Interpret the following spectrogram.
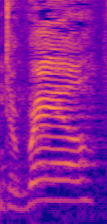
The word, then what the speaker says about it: Derell: yeah uh my name derell it spelled like Daryl but it's pronounced derell uh yeah I just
